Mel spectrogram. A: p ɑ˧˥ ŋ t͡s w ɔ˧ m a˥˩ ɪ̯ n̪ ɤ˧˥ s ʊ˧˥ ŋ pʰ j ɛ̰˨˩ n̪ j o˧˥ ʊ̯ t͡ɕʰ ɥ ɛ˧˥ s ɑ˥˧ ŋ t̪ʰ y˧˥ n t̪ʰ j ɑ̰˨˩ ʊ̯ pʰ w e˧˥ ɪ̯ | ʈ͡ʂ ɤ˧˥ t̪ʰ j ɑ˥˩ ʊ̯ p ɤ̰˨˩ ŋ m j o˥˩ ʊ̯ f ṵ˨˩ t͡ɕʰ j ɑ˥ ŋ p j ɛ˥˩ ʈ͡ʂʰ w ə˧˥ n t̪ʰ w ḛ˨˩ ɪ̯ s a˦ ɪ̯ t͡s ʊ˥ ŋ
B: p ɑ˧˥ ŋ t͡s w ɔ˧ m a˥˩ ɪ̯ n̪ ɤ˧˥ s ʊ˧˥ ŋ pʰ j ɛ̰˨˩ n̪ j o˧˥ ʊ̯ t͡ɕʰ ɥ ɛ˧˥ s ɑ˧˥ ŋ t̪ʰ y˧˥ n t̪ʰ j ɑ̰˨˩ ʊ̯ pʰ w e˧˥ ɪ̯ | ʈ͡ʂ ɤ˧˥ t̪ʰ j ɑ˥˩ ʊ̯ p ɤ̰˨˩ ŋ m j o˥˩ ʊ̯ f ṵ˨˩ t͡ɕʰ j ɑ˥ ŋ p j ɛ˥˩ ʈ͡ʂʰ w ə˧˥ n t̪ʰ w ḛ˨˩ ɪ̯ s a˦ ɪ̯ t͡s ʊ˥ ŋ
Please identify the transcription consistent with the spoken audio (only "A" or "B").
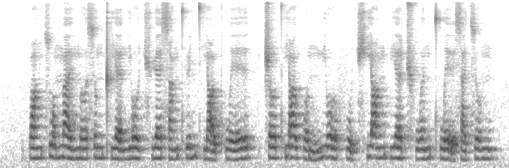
B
